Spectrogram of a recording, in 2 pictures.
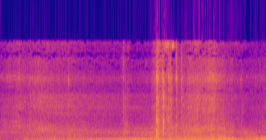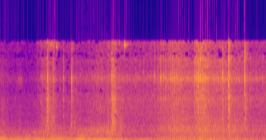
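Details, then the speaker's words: Carbureted Honda Beat that was totally dead with no ignition, running after its faulty regulator/rectifier was replaced; single-cylinder runs steadily, pitch rising and falling evenly with light throttle, no misfires or knocks; normal running. "Berhasil, sepeda motor sudah menyala kembali, dan kami dapat memastikan bahwa regulatorlah yang mengalami kerusakan atau gangguan. Ini berjalan dengan lancar."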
